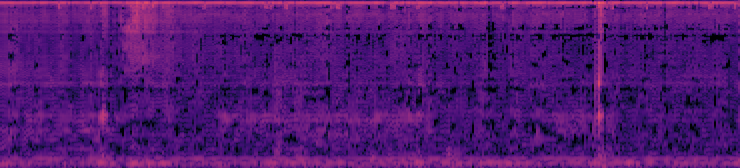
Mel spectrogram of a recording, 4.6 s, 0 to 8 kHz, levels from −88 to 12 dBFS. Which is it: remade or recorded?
remade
